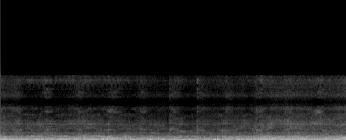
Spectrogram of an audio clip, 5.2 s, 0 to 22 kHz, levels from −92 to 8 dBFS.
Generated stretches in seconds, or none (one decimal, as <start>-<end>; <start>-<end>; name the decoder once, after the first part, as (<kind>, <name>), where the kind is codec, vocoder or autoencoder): 0.0-5.2 (codec, SNAC)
